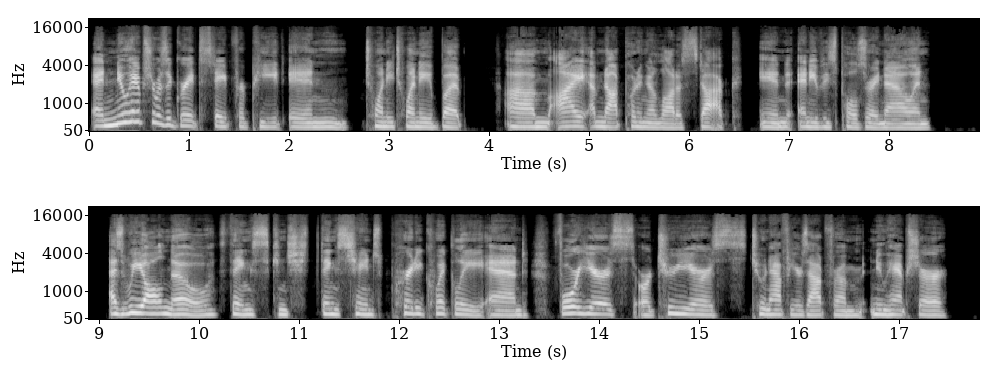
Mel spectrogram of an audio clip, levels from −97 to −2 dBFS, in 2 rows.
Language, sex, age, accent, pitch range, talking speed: English, female, 20-39, American, 150-190 Hz, 180 wpm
